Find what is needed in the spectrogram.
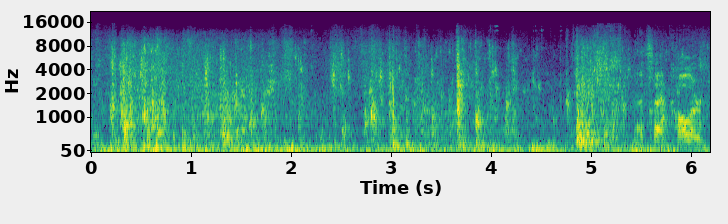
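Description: Wind buffeting the microphone and water moving around a small flat-bottom boat on open water, a steady low rumble with a few short knocks.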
